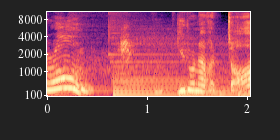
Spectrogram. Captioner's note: Spike yips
